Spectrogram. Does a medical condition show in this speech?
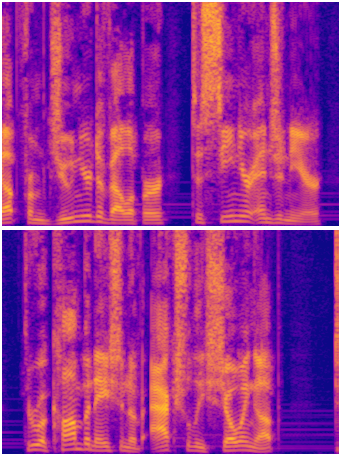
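No.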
